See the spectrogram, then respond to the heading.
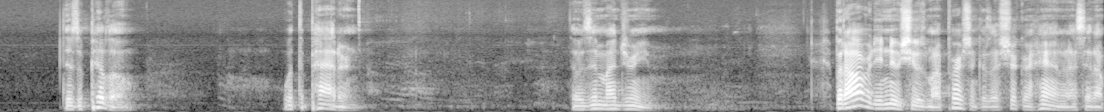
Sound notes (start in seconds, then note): none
